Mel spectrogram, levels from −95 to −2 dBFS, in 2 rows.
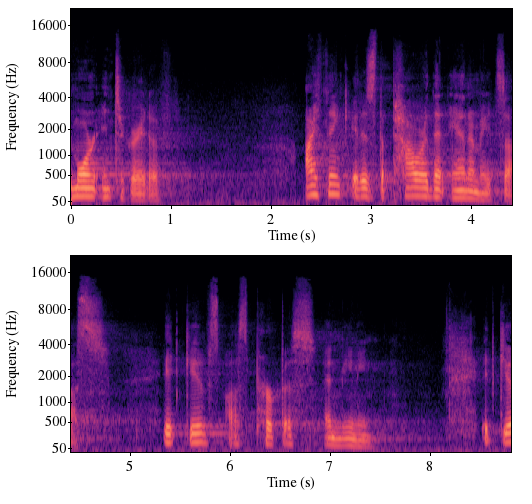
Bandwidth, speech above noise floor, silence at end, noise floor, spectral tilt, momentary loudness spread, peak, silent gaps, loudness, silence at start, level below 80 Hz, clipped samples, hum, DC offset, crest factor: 14.5 kHz; 28 dB; 0 s; -58 dBFS; -5.5 dB/octave; 14 LU; -10 dBFS; none; -31 LUFS; 0 s; -60 dBFS; under 0.1%; none; under 0.1%; 22 dB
